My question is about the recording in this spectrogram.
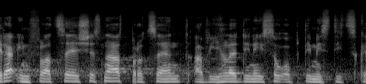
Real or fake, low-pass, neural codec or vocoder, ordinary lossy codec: fake; 14.4 kHz; autoencoder, 48 kHz, 128 numbers a frame, DAC-VAE, trained on Japanese speech; MP3, 96 kbps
